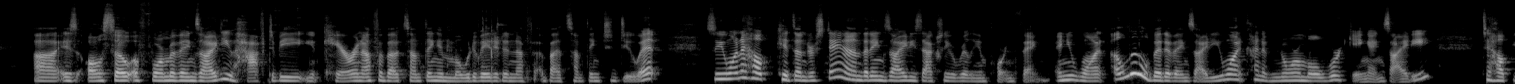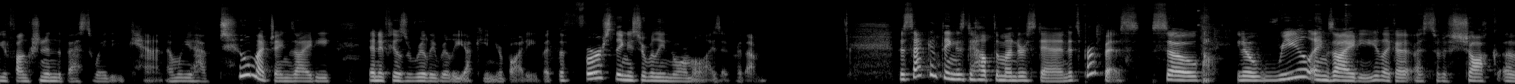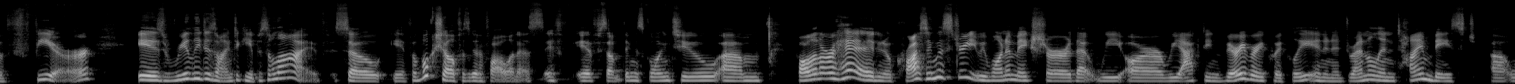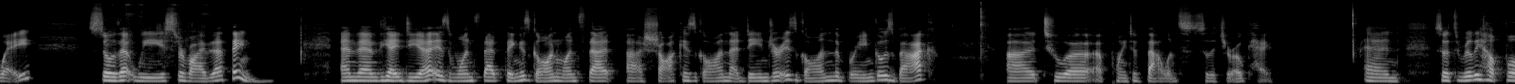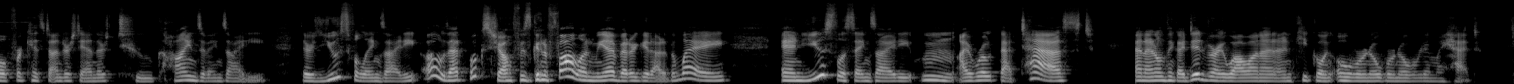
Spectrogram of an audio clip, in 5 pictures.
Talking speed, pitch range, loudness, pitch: 215 wpm, 160-195 Hz, -28 LUFS, 175 Hz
